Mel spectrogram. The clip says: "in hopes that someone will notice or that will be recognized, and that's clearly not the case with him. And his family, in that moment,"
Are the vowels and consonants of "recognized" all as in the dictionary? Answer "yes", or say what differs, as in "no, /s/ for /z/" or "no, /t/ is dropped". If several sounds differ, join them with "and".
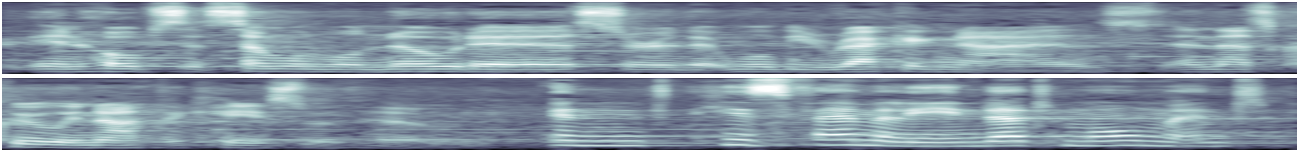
yes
